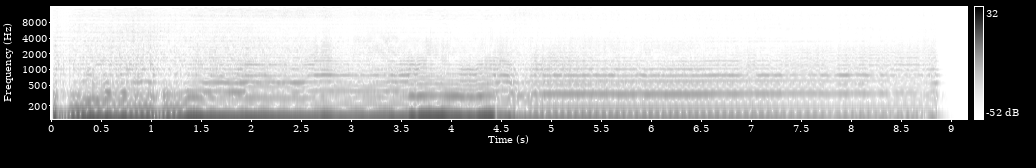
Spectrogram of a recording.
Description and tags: Cardboard tube from Christmas wrapping paper recorded with Behringer B1 through UB802 to Reaper and edited in Wavosaur. Edit in your own loop points if you dare. Low, loose lipped version.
